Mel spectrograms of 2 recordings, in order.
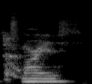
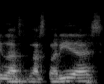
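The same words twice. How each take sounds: First: Las Marias with American R, MAR-ee-us; American pronunciation. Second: Las Marias with Spanish tapped R, ma-REE-as. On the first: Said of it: "American peeps". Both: Shown as a demonstration.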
